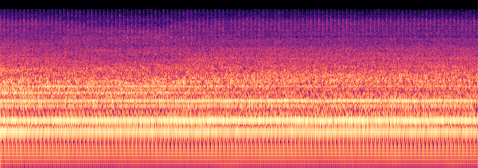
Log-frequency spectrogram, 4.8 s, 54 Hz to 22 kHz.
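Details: 2012 Murray lawn mower with Briggs & Stratton engine after carburetor work, oil topped up: even, steady buzz at constant speed with no misses, surging or knocks; runs smoothly.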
